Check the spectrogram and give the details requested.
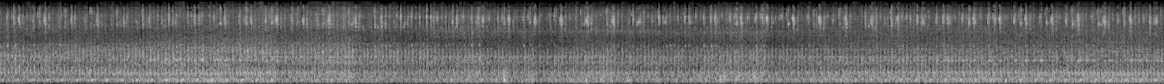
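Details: Nissan Patrol 3-litre turbo diesel idling, which won't start unless jump-started: fast steady tick-like chatter with a faint high squeak on top; squeak at idle, source unclear.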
